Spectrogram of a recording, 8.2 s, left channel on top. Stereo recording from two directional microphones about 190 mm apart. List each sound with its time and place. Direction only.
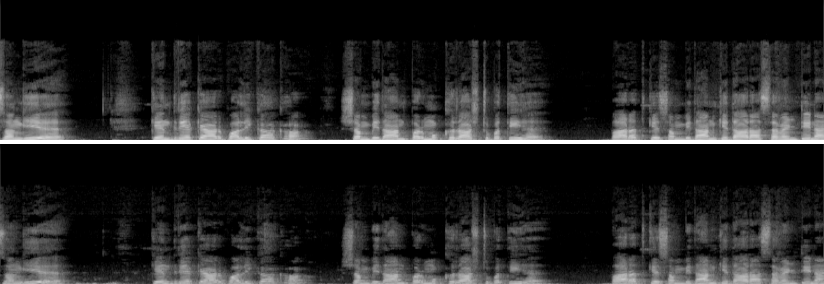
0.0 s speech: 35° left (ahead or behind)
6.1 s speech: 20° left (ahead or behind)
6.9 s speech: 30° left (ahead or behind)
